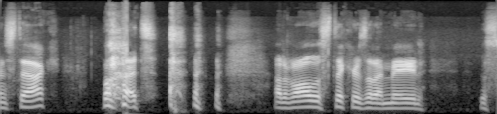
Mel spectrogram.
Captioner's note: laughs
